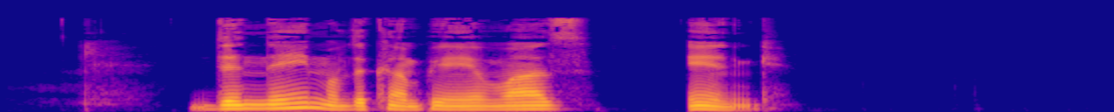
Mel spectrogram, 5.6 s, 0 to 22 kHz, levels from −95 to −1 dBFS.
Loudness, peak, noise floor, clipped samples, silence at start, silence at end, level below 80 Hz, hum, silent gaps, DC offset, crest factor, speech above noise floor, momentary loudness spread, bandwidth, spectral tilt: -18 LUFS; -2 dBFS; under -90 dBFS; under 0.1%; 0.95 s; 1.75 s; -56 dBFS; none; none; under 0.1%; 20 dB; over 73 dB; 14 LU; 11.5 kHz; -7 dB/octave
